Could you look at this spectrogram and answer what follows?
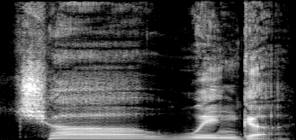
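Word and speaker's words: Chwinga: you i'm sorry uh it's more commonly pronounced up here uh ch cha winga chawinga that's what that's what it is i i'm afraid i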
